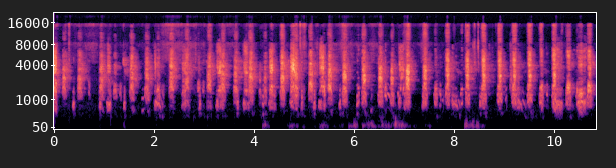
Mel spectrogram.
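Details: Chukar partridges calling in a hunting setting, a dense, continuous train of harsh chattering notes, several birds overlapping in a rapid rhythmic chorus with faint low thumps underneath.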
